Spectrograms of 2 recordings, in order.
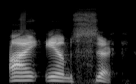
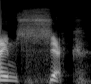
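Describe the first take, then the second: First: I am sick drawn out slowly, AM leaned on; slow emphatic I AM. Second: Said in the usual way. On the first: Real, not acted. Host stressing AM to his audience, slowly. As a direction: stress AM, slow each word right down.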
